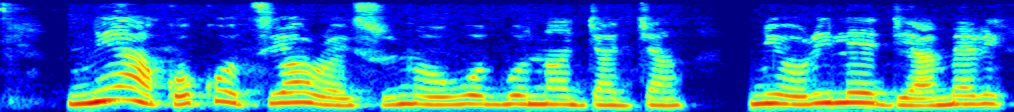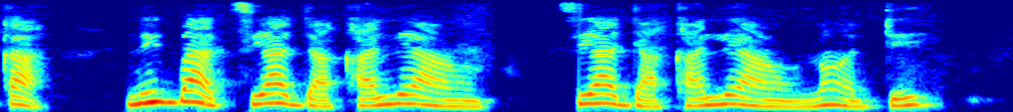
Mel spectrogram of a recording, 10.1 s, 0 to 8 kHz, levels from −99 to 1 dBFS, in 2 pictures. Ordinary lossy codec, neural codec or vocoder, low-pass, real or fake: none; none; 7.2 kHz; real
